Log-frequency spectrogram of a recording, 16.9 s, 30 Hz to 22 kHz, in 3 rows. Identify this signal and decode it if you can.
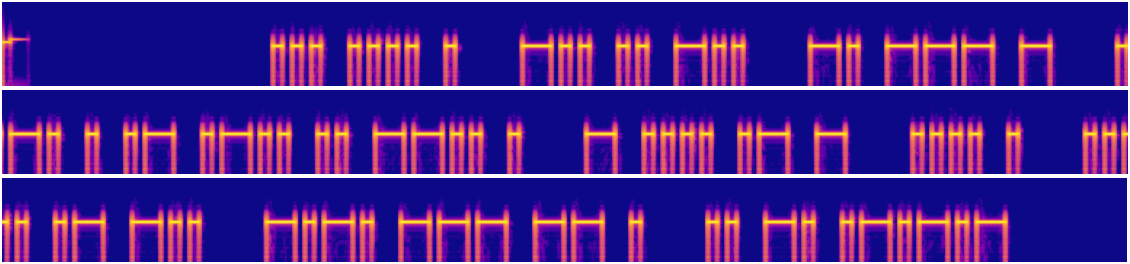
Morse code, heard as a keyed tone, about 25 wpm, 700 Hz. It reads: SHE DID NOT REALIZE THAT HE HAD COME IN.
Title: Sentences from Top 1000 Words 25wpm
